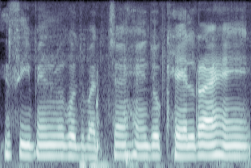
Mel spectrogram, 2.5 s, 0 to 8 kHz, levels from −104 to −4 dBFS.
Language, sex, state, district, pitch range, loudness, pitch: Hindi, male, Madhya Pradesh, Bhopal, 145-150 Hz, -14 LUFS, 145 Hz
